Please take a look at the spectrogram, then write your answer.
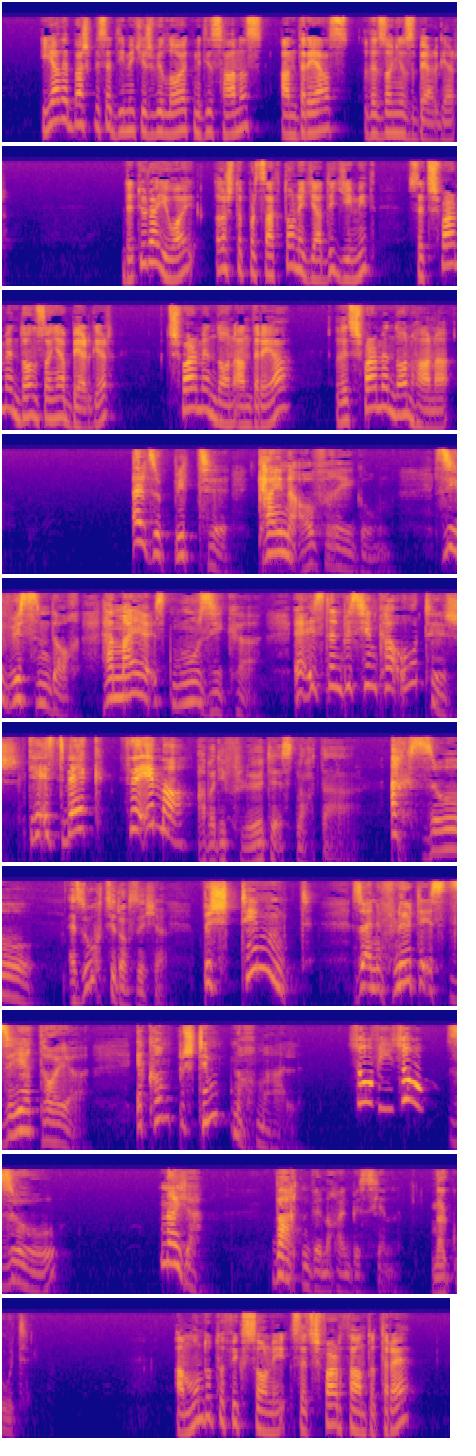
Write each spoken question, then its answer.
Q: Detyra juaj është të përcaktoni gjatë digjimit se qfar mendon Zonja Berger – Schwar Don Andrea, das Schwar Don Hanna.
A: Zonja Berger mendon se Zoti Majer është pak kaotik si të gjithë muzikantët.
